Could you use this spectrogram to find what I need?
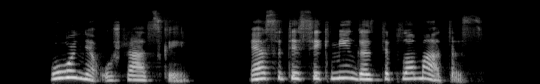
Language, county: Lithuanian, Klaipėda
